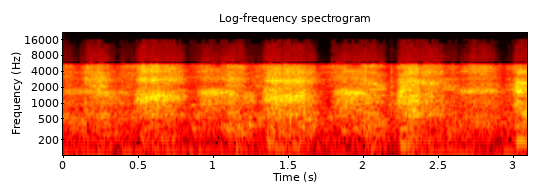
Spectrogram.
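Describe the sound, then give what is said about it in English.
A woman panting hard and out of breath during sex, with rapid, rhythmic breathy gasps repeating about twice a second, raspy and steady throughout with no talking. “God, she's really panting.”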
